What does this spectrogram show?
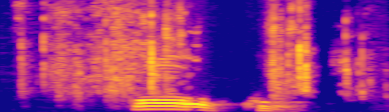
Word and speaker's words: koko: For example, if we say koko, which means hand or mouth, and if we pronounce it kuku, that means change the meaning of the word. Now it's no longer meaning hand.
